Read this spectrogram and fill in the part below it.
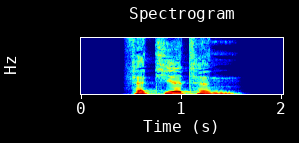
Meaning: inflection of vertiert: 1. strong genitive masculine/neuter singular 2. weak/mixed genitive/dative all-gender singular 3. strong/weak/mixed accusative masculine singular 4. strong dative plural
- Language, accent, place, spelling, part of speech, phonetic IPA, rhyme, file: German, Germany, Berlin, vertierten, adjective / verb, [fɛɐ̯ˈtiːɐ̯tn̩], -iːɐ̯tn̩, De-vertierten.ogg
